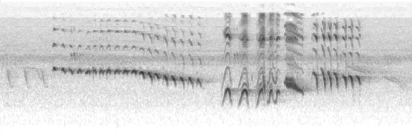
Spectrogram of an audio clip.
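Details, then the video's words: Red-whiskered bulbul singing strongly during voice training: a long run of quick, evenly repeated descending whistled notes, then a pause and a burst of loud, varied slurred and rapid trilled phrases. "tiếng chim chèo lửa hót căng luyện giọng kích lửa"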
